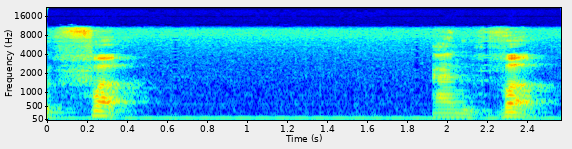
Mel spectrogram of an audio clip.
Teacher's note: f and v, both are labiodental sounds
